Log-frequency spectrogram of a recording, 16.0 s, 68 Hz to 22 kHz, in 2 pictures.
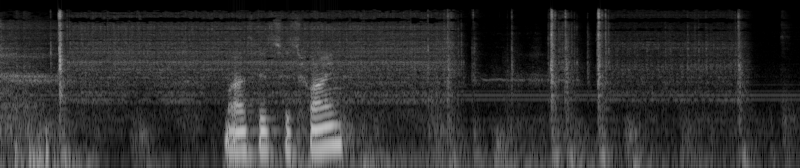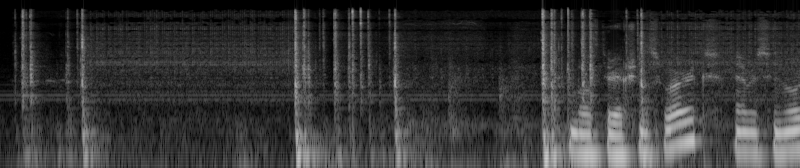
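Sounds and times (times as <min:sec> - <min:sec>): tape motor whine: 0:00.0 - 0:16.0
mechanical clicks and clunks: 0:03.8 - 0:09.1, 0:10.5 - 0:14.9.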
